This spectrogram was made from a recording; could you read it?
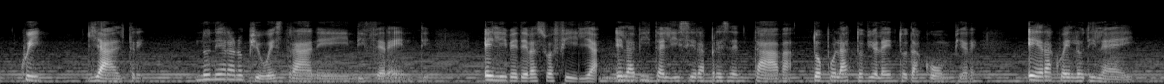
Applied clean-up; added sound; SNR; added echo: none; Musical instrument; 10 dB; none.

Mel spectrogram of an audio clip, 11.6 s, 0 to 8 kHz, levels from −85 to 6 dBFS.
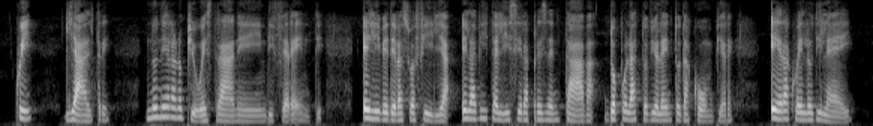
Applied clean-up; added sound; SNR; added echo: none; none; none; none.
